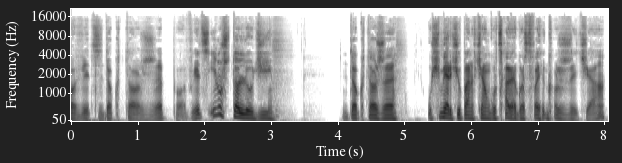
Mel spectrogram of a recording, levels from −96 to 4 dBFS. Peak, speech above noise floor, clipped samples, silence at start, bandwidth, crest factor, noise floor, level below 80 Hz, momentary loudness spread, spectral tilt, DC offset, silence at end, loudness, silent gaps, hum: 0 dBFS; 55 dB; under 0.1%; 0 s; 18.5 kHz; 20 dB; -75 dBFS; -50 dBFS; 13 LU; -4 dB/octave; under 0.1%; 0.05 s; -19 LUFS; none; none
